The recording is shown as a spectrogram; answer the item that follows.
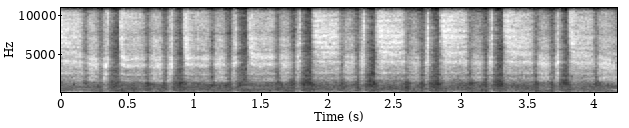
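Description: Beatboxing into a handheld microphone over a stage sound system: a fast run of sharp percussive mouth sounds over deep bass hits.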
